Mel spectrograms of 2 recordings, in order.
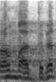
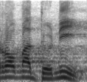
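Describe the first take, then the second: First: The word ends with an 'a' vowel. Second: The word ends with an 'i' vowel. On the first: The word stands apart from the next word. "Kalau Ramadhana terpisah" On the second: The word is joined to the next word in a possessive construction. "sehotnya sehot idofah, jadi nyambung aja"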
